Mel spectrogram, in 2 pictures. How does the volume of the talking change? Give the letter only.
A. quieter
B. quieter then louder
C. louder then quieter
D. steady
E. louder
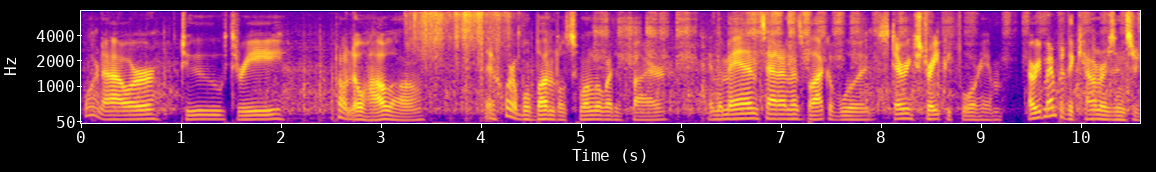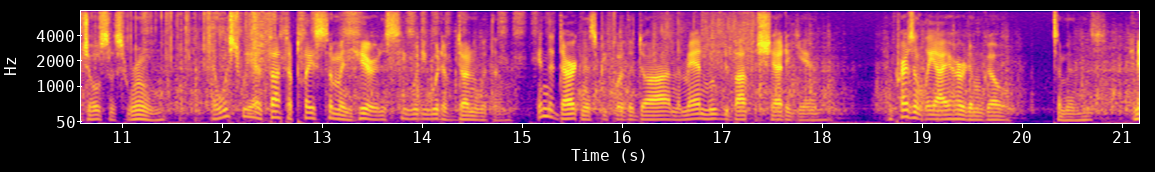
D.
